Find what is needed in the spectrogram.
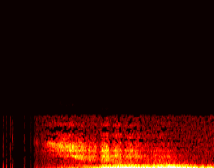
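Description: Radio-drama sound effect of a rocket ship's engines firing for blast-off: a low rushing rumble that starts just under a second in, builds for about a second and then holds steady and loud.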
